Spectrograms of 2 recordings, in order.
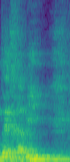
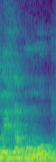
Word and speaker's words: déjà vu: Esto es como un déjà vu o déjà vu, como se pronuncia en francés.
